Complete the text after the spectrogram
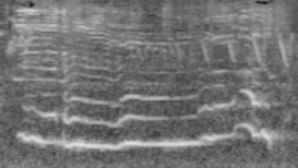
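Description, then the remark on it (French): A dog, Snoopy, trying to eat the butterflies in the garden, lets out one long, drawn-out whine, its pitch sagging and then rising again near the end, with no one talking. “Snoopy, enfin, tu as un chien, tu ne manges pas les papillons.”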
